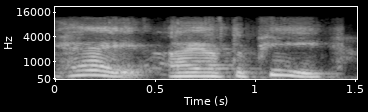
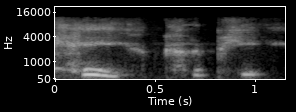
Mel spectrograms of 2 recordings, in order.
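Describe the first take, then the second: First: It is said loudly. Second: It is said quietly.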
